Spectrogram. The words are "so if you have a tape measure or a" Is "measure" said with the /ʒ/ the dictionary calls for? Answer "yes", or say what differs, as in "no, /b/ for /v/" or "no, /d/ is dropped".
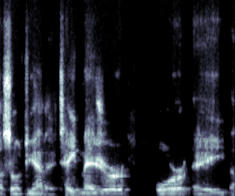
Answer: yes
